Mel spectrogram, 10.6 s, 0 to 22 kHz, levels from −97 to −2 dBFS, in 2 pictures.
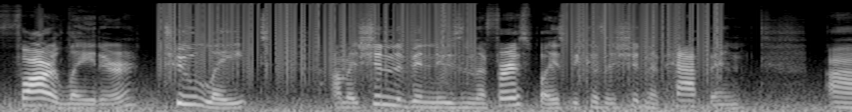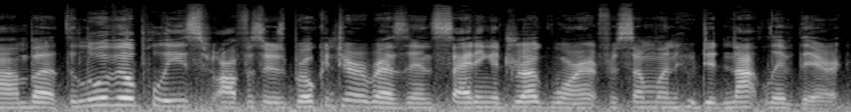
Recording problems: wind noise on the microphone; occasional gusts; 25 dB below the speech
crackling; noticeable; from 1 to 3 s and from 3.5 to 4.5 s; 10 dB below the speech

